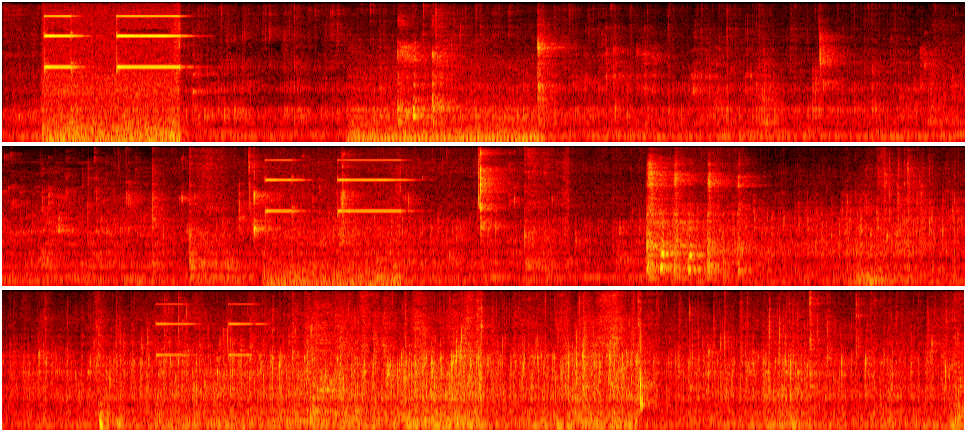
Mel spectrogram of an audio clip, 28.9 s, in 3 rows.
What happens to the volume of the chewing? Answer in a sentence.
The volume of the chewing goes up.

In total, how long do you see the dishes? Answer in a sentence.
The dishes can't be heard in this clip.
